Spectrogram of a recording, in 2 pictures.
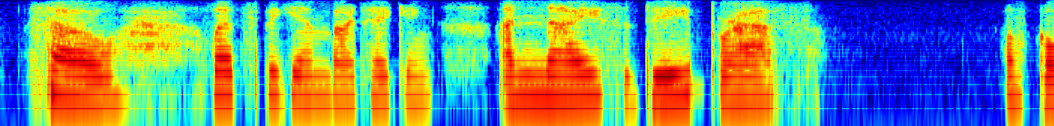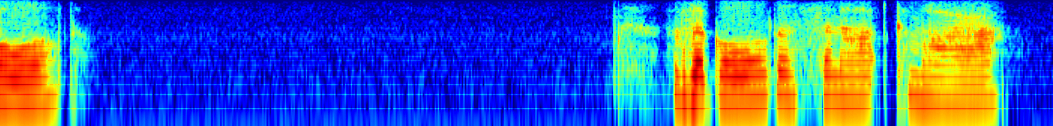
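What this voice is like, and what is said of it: Hoarse voice. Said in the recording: “hoarseness”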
